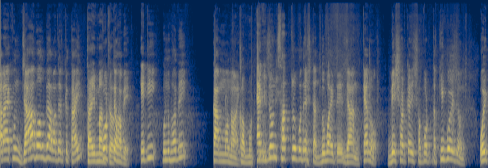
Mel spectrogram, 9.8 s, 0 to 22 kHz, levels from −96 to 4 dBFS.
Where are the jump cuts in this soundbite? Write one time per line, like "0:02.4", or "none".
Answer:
0:05.0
